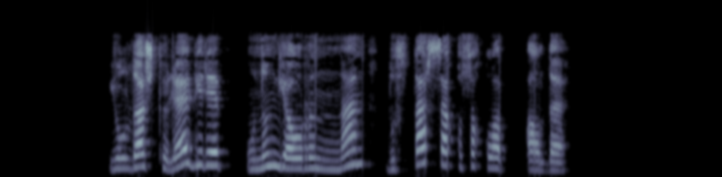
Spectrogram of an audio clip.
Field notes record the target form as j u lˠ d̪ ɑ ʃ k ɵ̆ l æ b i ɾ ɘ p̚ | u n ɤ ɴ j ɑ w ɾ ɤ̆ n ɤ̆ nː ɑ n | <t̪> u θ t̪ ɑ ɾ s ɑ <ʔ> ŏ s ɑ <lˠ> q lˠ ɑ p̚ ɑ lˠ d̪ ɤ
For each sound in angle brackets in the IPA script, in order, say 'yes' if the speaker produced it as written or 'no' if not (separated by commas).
no, no, no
